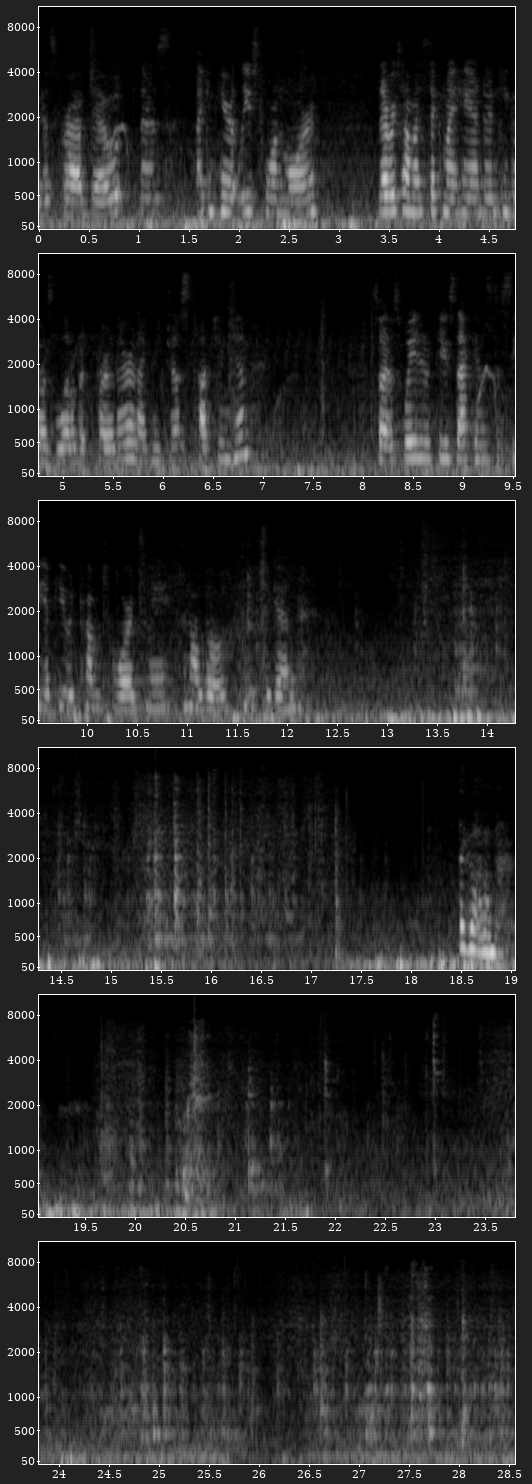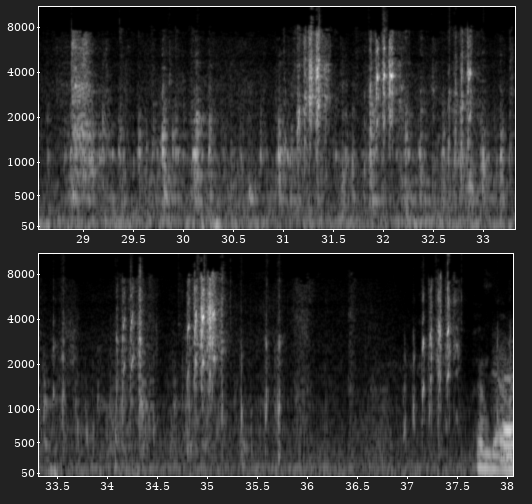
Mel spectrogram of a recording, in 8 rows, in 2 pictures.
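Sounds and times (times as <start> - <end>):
ladder clattering and knocking: 13.4 - 17.4, 20.3 - 34.8
faint baby animal sounds: 37.0 - 37.7.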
